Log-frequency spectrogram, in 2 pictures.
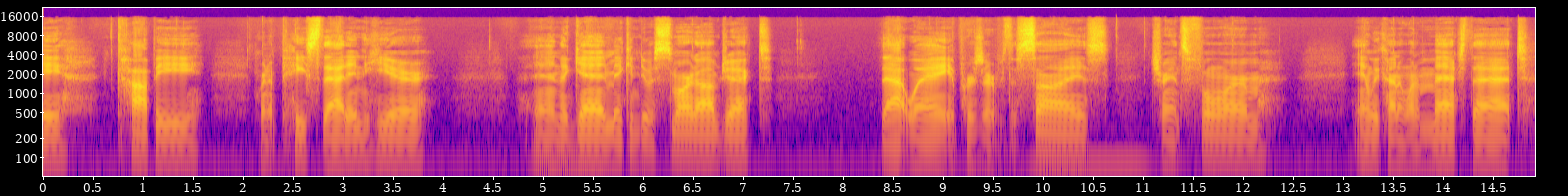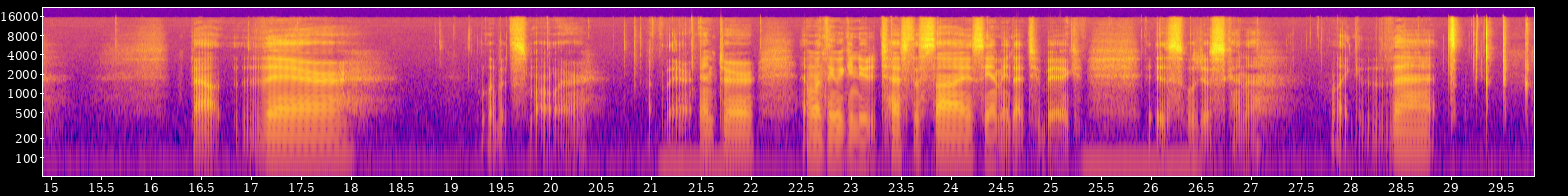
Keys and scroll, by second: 0.6 super+c, 2.4 super+v, 10.5 super+t, 21.4 Return, 25.9 super+t.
